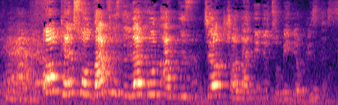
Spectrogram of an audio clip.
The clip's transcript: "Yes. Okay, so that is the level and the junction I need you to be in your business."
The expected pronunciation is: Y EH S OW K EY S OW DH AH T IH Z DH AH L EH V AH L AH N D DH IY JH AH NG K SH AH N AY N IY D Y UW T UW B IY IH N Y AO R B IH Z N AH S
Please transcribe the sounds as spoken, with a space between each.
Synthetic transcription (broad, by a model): OW K EY S OW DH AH T IH Z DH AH L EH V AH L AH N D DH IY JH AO K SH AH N AY N IY D Y UW T UW B IY IH N Y AO B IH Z N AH S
